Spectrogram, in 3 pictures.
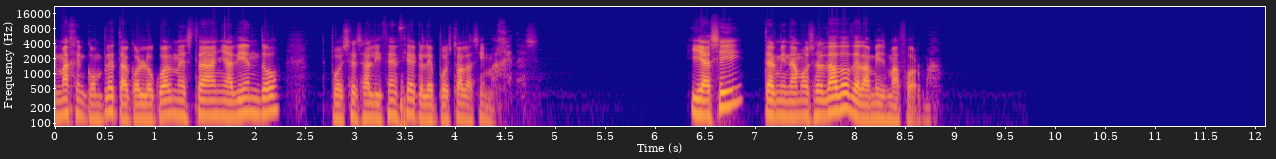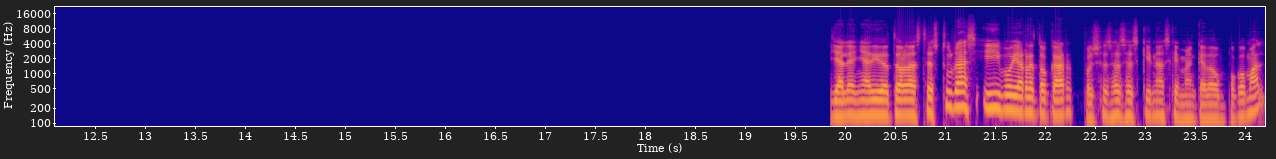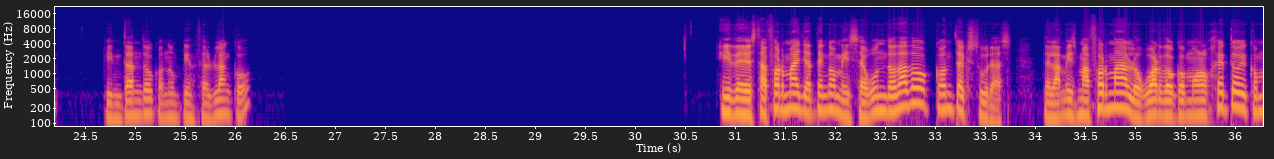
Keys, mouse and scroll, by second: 3.9-7.7 drag, 10.4 click, 10.7 click, 10.8 click, 11.7 click, 12.9 click, 13.1 click, 13.6 click, 14.0 click, 14.5 click, 15.3 click, 15.7 click, 15.7 ctrl+z, 15.8 click, 16.1 click, 16.3 click, 16.6 click, 17.0 click, 17.5 click, 18.4 click, 18.7 ctrl+z, 18.8 click, 18.9 click, 19.1 click, 19.6 click, 21.8 click, 24.4 click, 26.5 click, 26.7 click, 27.3 click, 27.5 ctrl+scroll up 1, 27.6 click, 27.7 click, 28.0 click, 28.2 ctrl+scroll down 1, 28.4 click, 29.3 click, 29.5 click, 29.8 click, 29.9-33.6 drag.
